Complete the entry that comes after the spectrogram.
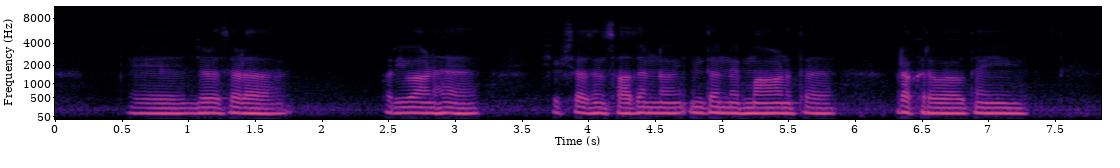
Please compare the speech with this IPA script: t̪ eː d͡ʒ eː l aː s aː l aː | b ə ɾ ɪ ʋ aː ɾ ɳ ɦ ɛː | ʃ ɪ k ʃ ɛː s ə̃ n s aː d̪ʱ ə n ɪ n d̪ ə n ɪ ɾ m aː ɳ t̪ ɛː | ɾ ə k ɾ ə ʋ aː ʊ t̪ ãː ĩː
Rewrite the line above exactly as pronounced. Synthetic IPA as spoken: t̪ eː d͡ʒ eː ɽ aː s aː ɽ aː | p ə ɾ ɪ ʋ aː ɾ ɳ ɦ ɛː | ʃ ɪ k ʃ aː s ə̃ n s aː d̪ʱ ə n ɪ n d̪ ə n ɪ ɾ m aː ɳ t̪ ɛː | ɾ ə kʰ ɾ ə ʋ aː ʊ t̪ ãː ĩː

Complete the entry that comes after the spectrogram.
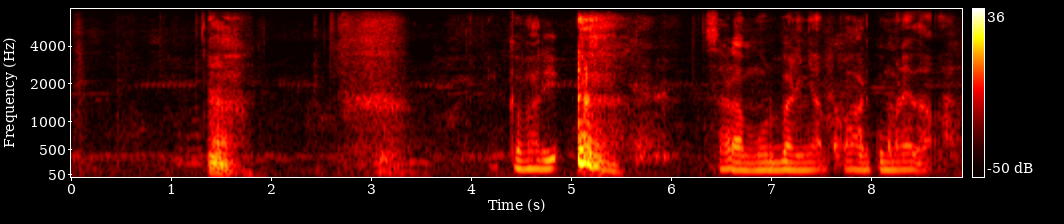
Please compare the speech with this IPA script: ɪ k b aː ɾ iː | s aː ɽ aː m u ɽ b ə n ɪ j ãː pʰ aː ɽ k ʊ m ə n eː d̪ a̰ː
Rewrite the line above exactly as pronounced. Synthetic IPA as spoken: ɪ k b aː ɾ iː | s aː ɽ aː m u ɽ b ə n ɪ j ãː p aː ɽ k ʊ m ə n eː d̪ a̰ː

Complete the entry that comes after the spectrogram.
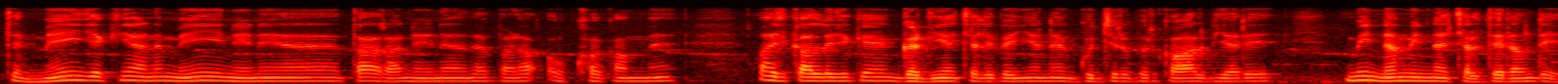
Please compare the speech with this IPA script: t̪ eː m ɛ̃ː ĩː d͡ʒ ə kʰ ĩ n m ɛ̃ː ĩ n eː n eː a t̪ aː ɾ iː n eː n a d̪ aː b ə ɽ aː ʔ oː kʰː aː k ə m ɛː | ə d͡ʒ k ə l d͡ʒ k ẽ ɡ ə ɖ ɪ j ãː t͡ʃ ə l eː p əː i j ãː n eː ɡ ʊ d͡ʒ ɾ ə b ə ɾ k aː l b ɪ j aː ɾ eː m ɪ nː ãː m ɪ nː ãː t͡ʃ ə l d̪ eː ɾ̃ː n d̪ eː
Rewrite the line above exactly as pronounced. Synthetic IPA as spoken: t̪ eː m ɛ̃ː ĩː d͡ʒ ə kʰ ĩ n m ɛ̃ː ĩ n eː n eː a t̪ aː ɾ aː n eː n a d̪ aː b ə ɽ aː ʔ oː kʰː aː k ə m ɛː | ə d͡ʒ k ə l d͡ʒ k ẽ ɡ ə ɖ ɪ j ãː t͡ʃ ə l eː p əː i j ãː n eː ɡ ʊ d͡ʒ ɾ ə b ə ɾ k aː l b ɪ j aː ɾ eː m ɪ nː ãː m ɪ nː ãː t͡ʃ ə l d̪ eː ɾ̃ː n d̪ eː

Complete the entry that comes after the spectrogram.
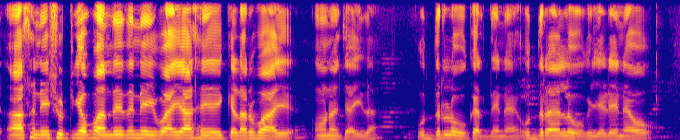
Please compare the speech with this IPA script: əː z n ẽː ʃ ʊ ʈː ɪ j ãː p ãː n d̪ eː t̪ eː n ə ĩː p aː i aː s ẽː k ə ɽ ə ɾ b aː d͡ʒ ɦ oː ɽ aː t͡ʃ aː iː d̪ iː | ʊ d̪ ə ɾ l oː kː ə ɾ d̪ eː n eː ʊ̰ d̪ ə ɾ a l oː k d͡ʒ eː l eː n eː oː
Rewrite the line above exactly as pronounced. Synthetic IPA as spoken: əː s n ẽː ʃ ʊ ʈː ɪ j ãː p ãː n d̪ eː t̪ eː n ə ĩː p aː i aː s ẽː k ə ɽ ə ɾ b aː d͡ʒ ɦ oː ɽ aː t͡ʃ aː iː d̪ aː | ʊ d̪ ə ɾ l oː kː ə ɾ d̪ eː n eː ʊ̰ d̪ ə ɾ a l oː k d͡ʒ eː ɽ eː n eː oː

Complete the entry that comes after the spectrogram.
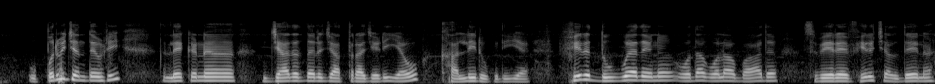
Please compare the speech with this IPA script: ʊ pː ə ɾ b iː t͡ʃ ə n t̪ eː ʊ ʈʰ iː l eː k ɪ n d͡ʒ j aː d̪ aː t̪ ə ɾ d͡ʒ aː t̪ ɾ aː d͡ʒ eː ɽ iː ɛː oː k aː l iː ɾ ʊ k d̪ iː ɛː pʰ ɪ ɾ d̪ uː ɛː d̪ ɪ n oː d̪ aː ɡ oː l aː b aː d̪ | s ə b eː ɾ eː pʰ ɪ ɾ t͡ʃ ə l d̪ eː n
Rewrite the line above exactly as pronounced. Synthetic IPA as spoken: ʊ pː ə ɾ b iː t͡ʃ ə n d̪ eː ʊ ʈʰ iː l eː k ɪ n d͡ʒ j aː d̪ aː t̪ ə ɾ d͡ʒ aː t̪ ɾ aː d͡ʒ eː ɽ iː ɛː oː kʰ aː l iː ɾ ʊ k d̪ iː ɛː pʰ ɪ ɾ d̪ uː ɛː d̪ ɪ n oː d̪ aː ɡ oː l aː b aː d̪ | s ə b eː ɾ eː pʰ ɪ ɾ t͡ʃ ə l d̪ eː n

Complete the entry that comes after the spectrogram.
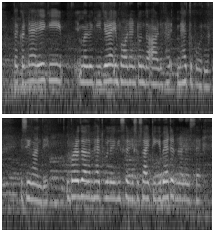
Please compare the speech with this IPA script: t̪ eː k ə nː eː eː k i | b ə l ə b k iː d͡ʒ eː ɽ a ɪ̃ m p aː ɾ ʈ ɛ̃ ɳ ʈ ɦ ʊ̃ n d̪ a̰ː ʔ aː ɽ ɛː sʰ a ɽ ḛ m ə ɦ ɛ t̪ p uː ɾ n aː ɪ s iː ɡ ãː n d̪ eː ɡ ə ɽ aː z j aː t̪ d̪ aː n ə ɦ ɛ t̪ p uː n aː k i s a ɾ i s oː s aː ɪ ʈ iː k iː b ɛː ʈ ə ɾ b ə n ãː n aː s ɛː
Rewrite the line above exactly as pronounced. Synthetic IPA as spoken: t̪ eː k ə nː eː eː k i | m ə l ə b k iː d͡ʒ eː ɽ a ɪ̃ m p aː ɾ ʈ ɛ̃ ɳ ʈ ɦ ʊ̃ n d̪ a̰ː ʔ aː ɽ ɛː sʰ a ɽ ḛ m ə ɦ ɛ t̪ p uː ɾ n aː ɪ s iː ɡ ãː n d̪ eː b ə ɽ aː z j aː d̪ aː m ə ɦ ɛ t̪ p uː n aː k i s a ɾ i s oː s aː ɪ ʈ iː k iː b ɛː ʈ ə ɾ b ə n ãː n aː s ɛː

